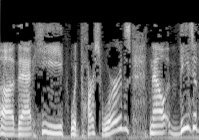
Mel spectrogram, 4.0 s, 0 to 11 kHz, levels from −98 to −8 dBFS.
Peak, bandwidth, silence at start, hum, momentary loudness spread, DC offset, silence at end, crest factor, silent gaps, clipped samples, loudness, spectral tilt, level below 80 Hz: 0 dBFS; 6.6 kHz; 0 s; none; 6 LU; under 0.1%; 0 s; 16 dB; none; under 0.1%; -17 LUFS; -5.5 dB/octave; -40 dBFS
